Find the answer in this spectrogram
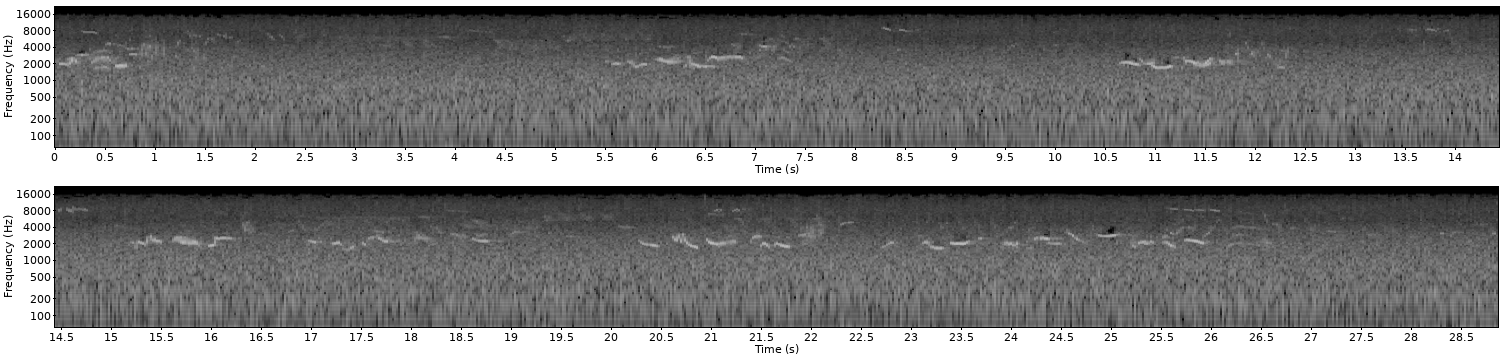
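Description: Birds chirping in short clusters every few seconds over a steady background hiss.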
